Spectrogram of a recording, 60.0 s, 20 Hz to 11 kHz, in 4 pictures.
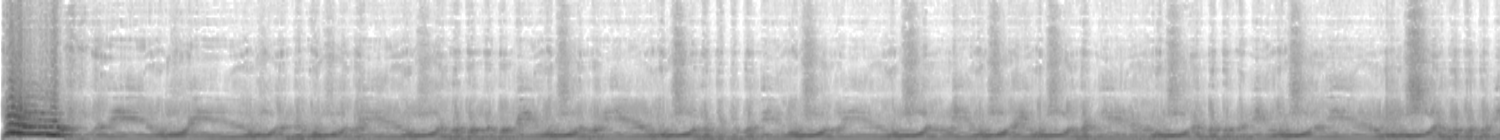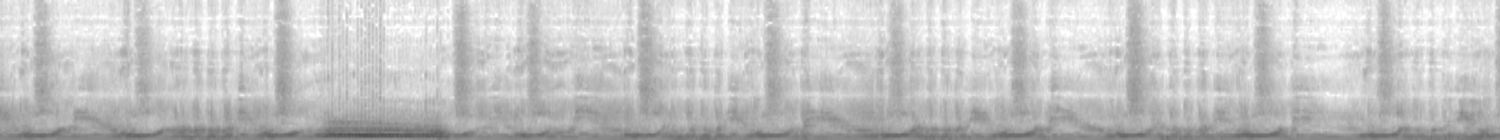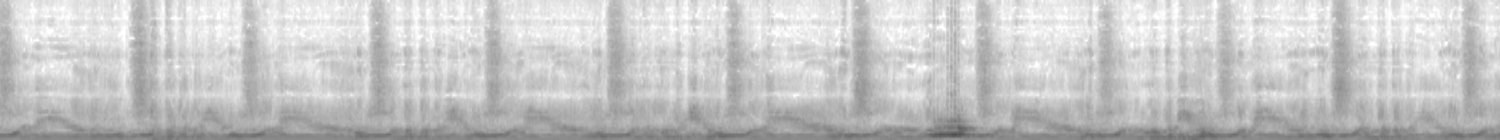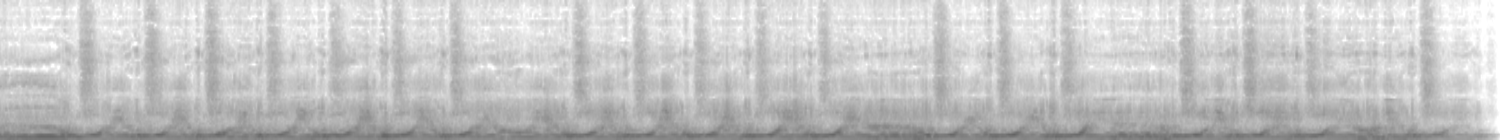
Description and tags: This sample pack contains five 1 minute passes of a didgeridoo playing the note A, in some cases looped. The left channel is the close mic, an Audio Technica ATM4050 and the right channel is the ambient mic, a Josephson C617. These channels may be run through an M/S converter for a central image with wide ambience. Preamp in both cases was NPNG and the instrument was recorded directly to Pro Tools through Frontier Design Group converters.
aboriginal, aerophone, australia, australian, didge, didgeridoo, didjeridu, ethnic, indigenous, instrument, key-of-a, native, tube, wind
